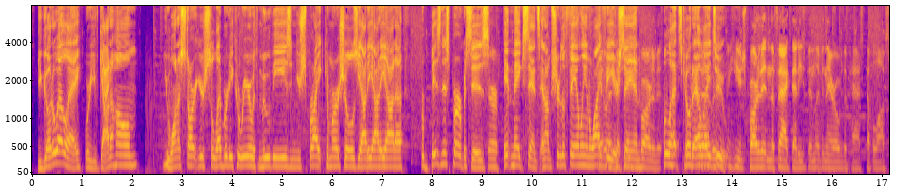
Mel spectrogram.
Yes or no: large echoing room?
no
